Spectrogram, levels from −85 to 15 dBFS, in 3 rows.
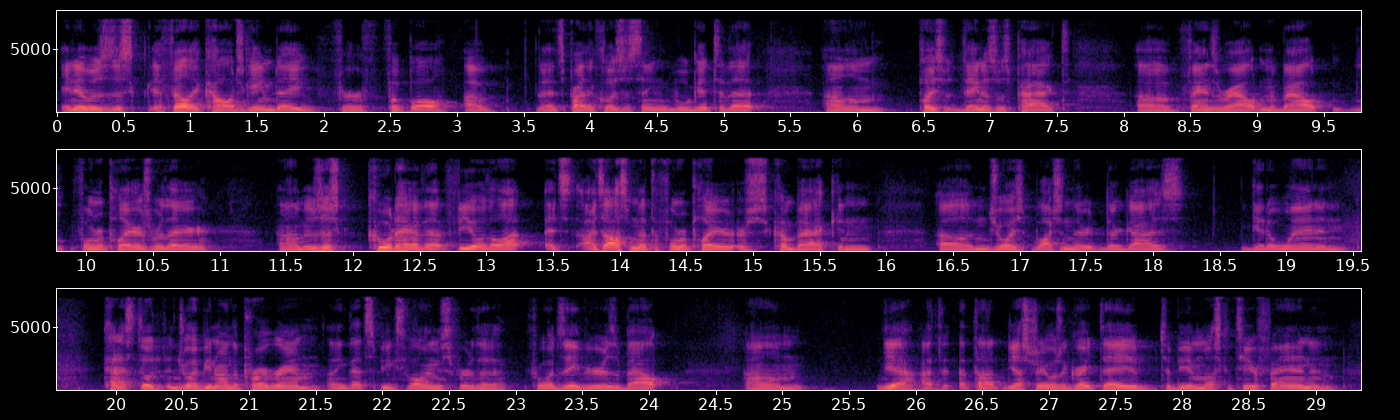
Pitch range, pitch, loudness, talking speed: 135-150 Hz, 140 Hz, -25 LUFS, 215 wpm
